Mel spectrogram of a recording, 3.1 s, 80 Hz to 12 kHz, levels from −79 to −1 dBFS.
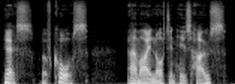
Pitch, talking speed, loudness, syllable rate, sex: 100 Hz, 170 wpm, -19 LUFS, 4.7 syllables/s, male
